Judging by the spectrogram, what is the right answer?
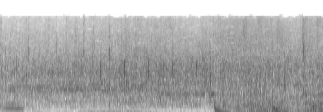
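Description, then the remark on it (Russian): A crowd applauds steadily, dense clapping throughout, with a man's voice starting to speak over it near the end. “Давайте, давайте аплодисментами поддержим.”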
